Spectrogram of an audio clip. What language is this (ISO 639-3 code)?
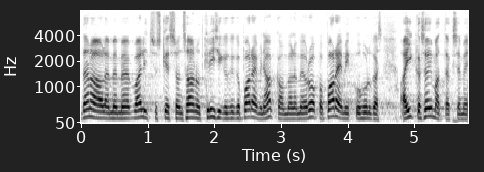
est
